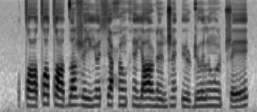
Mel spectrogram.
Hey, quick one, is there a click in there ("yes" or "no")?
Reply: no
